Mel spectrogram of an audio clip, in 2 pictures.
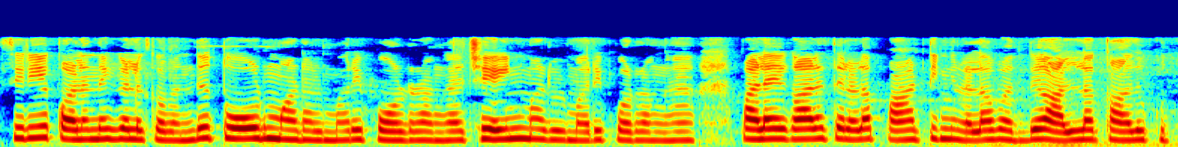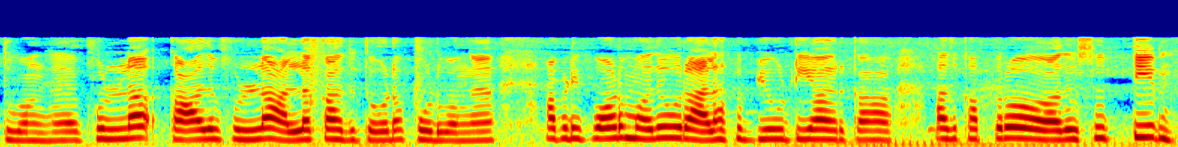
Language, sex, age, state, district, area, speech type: Tamil, female, 18-30, Tamil Nadu, Namakkal, rural, spontaneous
